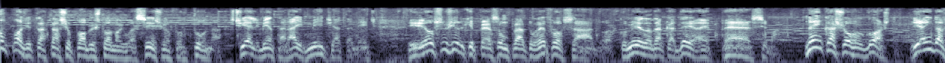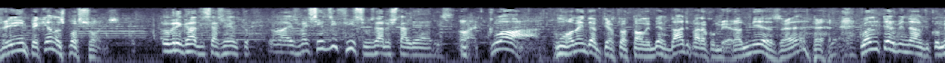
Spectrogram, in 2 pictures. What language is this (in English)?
Portuguese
